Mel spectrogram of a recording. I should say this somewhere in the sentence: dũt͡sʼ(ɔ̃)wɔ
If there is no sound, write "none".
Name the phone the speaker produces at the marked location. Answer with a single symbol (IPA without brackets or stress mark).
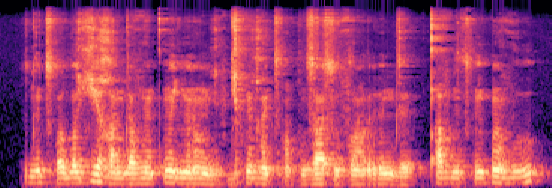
ɔ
